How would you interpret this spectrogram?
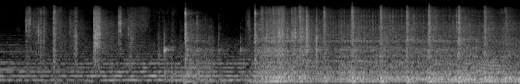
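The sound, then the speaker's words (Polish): A small engine chugs with a rapid, ticking rhythm, then roars louder and rougher partway through as it revs up and keeps running steadily. No one speaks. “To tylko troszeczkę paliwo nie leciało, ale ona za każdym dotknięciem. Chcemy teraz wyłączyć, oj.”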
